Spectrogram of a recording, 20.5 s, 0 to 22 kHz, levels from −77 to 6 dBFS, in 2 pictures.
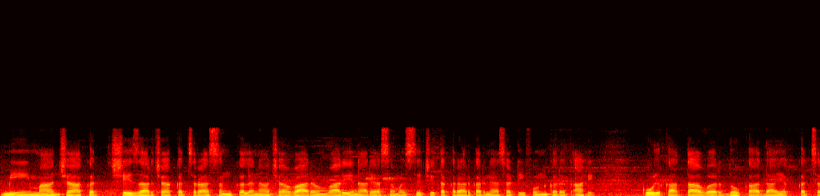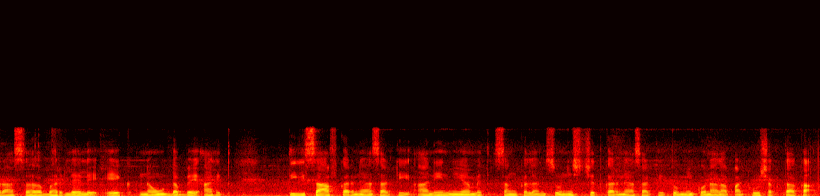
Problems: none marked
